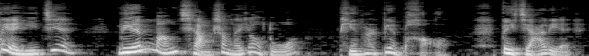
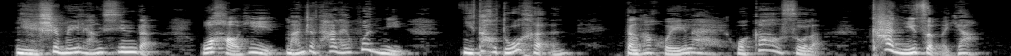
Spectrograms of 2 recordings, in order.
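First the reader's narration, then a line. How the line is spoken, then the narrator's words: Laughing. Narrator (Chinese): 平儿笑道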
